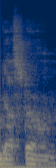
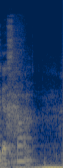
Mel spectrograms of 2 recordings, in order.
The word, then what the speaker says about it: Gaston: I stopped listening after you pronounced his name Gaston. So, Gaston.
